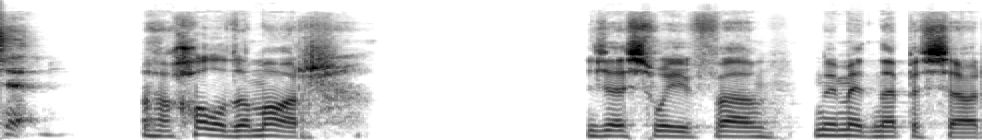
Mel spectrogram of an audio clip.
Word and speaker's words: Holodomor: How do you pronounce it? Holodomor.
